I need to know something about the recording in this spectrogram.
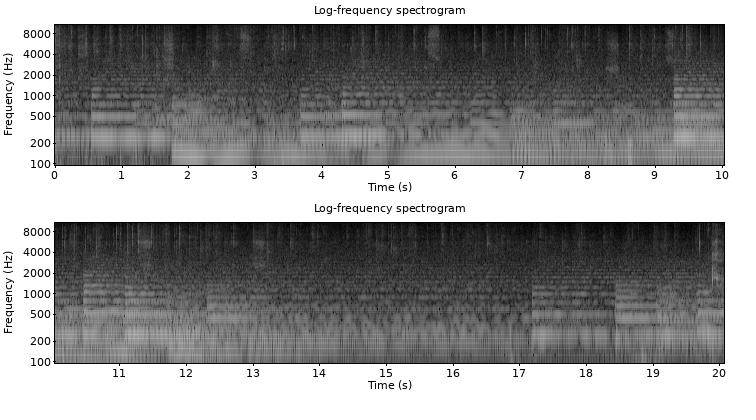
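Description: Soft background music of sustained chords that change slowly every few seconds, with no melody standing out.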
